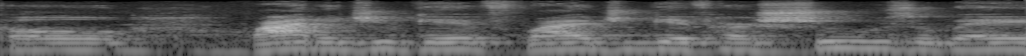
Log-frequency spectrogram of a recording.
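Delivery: ordinary delivery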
